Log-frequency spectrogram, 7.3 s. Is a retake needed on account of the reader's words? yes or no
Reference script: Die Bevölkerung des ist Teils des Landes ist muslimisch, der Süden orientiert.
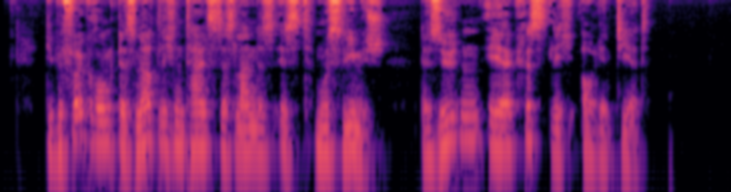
yes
